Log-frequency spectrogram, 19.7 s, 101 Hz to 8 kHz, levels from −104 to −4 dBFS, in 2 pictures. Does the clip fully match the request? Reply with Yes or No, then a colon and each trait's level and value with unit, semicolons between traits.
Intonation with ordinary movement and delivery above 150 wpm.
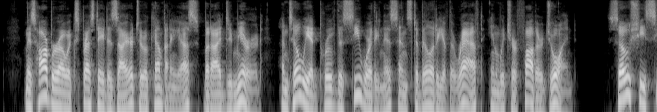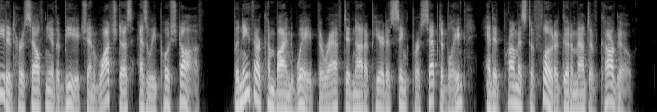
Yes: average, 4.9 semitones; average, 190 wpm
